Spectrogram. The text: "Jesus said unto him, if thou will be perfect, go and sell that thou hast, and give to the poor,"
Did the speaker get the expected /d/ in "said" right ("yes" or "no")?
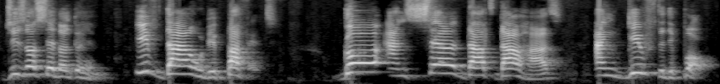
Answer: yes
